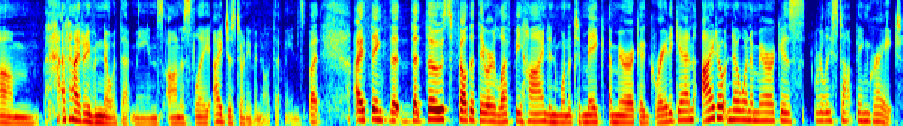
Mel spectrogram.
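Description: With an ordinary speaking voice, a woman talks at a fairly quick pace and a fairly low pitch, using lively intonation and big swings in loudness. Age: 50s. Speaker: author and journalist. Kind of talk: panel discussion.

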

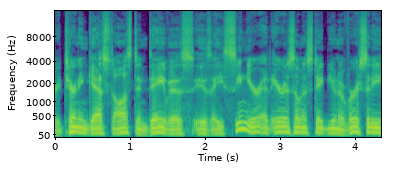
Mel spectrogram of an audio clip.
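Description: On a very clean recording with a silent background, a man talks at a fairly quick pace with a very deep, low pitch. His intonation is lively, with vocal fry. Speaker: radio host.

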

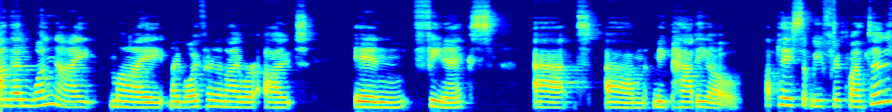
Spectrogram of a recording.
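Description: A woman speaks with a Northern Irish accent at a medium pitch with ordinary variation. Her pace is very slow. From Northern Ireland. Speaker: retired high school principal. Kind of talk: interview.

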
